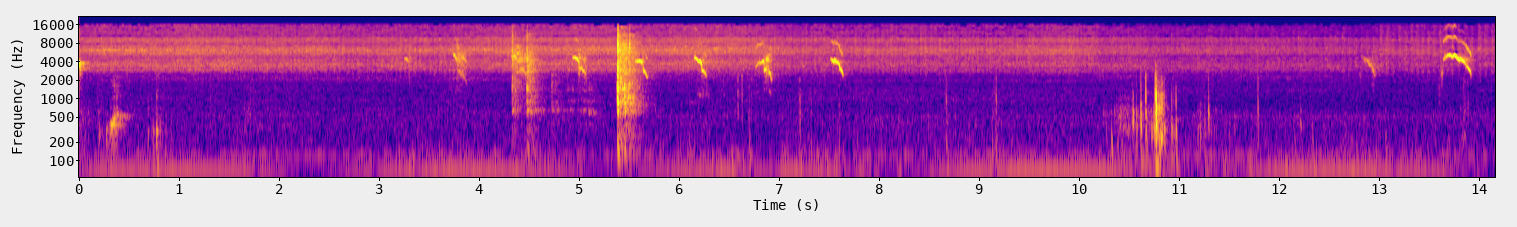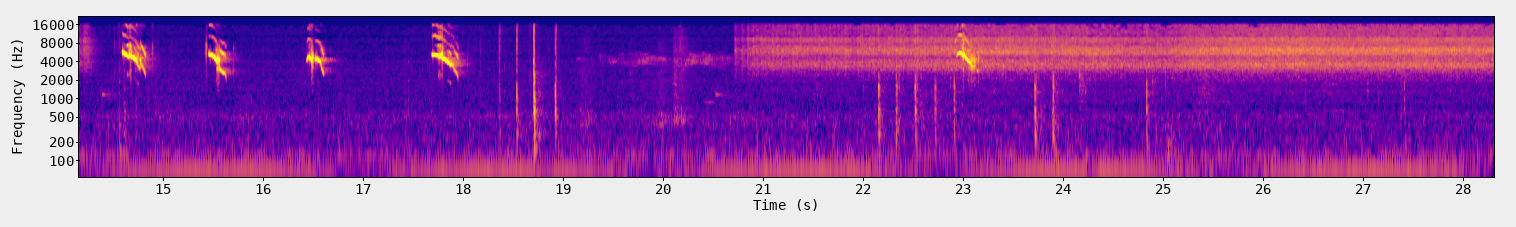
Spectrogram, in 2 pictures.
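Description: A young chick cheeping in short, high single calls while held in a Gaboon viper's jaws, the distress calls of envenomated prey. The calls come in clusters, with a couple of rustles from its struggling, and thin out to a lone cheep toward the end.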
